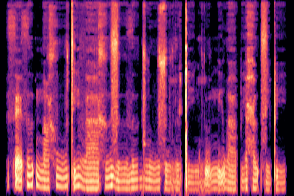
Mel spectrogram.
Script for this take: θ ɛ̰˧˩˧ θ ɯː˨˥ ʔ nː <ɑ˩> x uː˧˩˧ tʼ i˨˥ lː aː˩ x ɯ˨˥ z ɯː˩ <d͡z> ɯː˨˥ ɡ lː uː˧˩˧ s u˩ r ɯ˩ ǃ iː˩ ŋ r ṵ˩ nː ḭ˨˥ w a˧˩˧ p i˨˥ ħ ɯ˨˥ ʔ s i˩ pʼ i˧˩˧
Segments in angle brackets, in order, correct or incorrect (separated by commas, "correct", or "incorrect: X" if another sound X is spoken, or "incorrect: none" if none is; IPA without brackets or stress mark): correct, incorrect: ð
